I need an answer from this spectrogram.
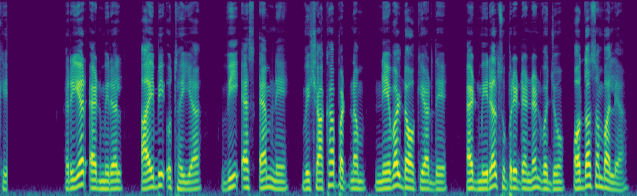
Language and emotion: Punjabi, neutral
